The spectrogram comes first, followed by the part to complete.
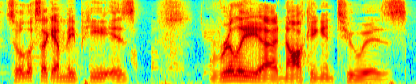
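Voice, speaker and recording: A young male esports caster with the flu gives loose play-by-play on a video game match, sounding nasal and congested. His voice is medium-pitched and a bit bright at a normal speed, full of fillers and self-corrections, with soft music in the background.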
